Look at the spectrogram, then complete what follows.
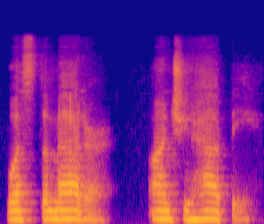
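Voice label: Voice Acting, Spanish, male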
